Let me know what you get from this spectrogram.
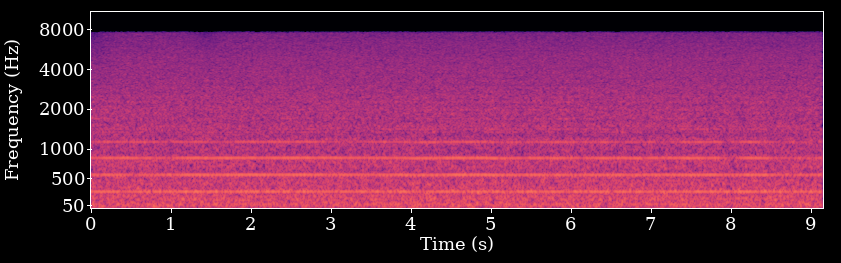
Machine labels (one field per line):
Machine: fan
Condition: normal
